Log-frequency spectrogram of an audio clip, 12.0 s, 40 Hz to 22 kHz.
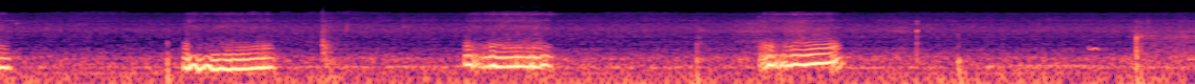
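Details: Three loud, buzzing, voiced snores about three seconds apart, roughly 21 breaths a minute, over faint room noise; snoring.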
